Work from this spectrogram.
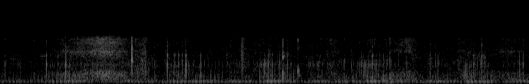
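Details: Steady rumbling purr from a pet cat called Grey, low and evenly pulsed throughout, with scattered soft clicks and rustles from handling.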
